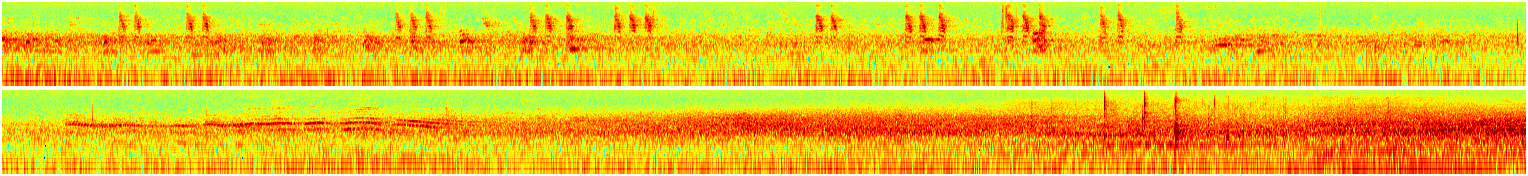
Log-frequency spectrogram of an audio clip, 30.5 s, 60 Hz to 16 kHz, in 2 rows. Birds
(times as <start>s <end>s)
0.0s 12.5s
